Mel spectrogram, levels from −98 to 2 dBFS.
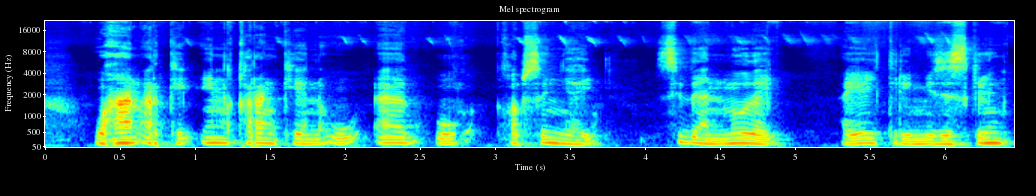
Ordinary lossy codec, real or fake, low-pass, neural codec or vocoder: none; real; none; none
